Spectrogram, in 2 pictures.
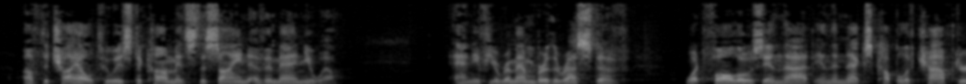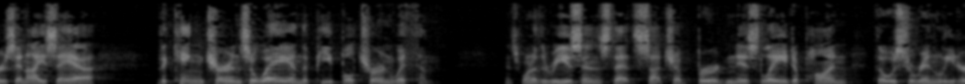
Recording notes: Preached in the Annunciation of the Blessed Virgin Mary, Ottawa, on our Feast of Title.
